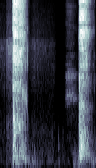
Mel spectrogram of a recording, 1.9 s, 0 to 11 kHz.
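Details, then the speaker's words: Wet, fart-like sneezes from elephant seals, filmed February 2019 in a very cold setting, possibly Antarctic. "So here is the noises that elephant seals make when they sneeze. Oh, it's just wet."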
